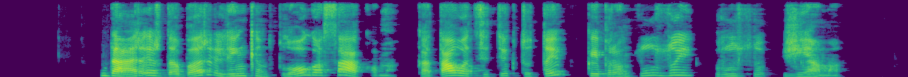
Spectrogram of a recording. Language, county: Lithuanian, Panevėžys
